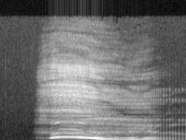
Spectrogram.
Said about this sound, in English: So let's start with a good yawn stretch. maybe roll your shoulders a bit.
